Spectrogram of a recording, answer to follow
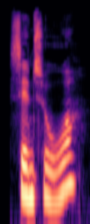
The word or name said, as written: sensor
